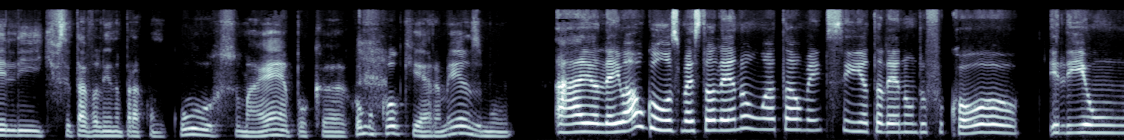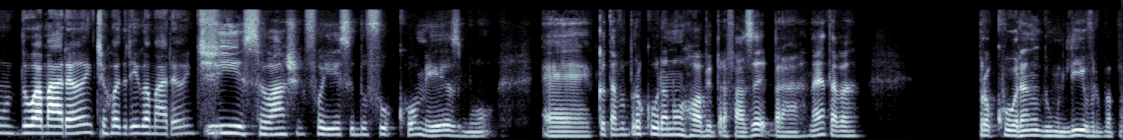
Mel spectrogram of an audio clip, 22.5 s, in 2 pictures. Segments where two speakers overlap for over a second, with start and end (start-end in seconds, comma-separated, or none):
none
